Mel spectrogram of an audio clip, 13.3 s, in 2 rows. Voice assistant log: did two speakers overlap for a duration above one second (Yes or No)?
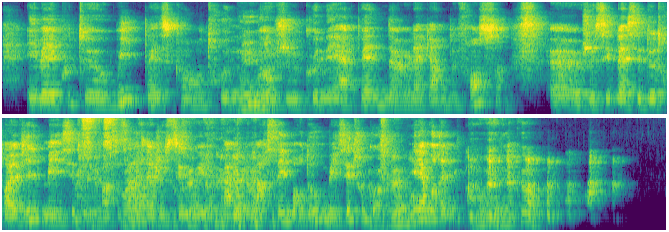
Yes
